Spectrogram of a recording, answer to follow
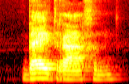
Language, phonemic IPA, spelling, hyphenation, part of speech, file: Dutch, /ˈbɛi̯draːɣə(n)/, bijdragen, bij‧dra‧gen, verb / noun, Nl-bijdragen.ogg
- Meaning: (verb) to contribute; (noun) plural of bijdrage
